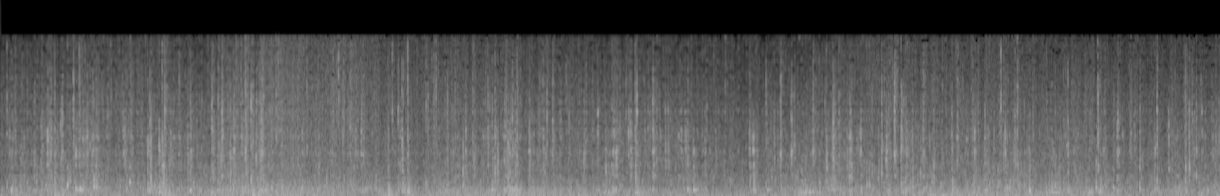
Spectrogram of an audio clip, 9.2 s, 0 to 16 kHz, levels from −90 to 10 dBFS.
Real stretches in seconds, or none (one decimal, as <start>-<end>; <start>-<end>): 2.2-3.9; 6.5-9.2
